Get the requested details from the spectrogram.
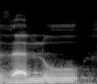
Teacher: ذال کو نرم ادا کرنا ہے، باریک ادا کرنا ہے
